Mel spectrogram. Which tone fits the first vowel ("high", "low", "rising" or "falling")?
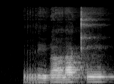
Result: low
